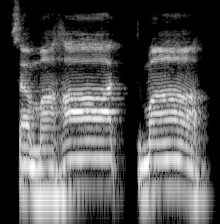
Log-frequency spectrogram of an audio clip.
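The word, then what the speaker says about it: महात्मा: On top of ha there is aghat for hapta. So pronounce the hap as a long letter. Then try to take this aghat, which is going to be a very subtle one.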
